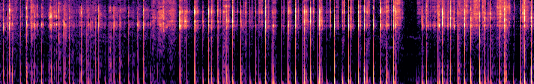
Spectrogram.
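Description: Fast tapping on wooden blocks makes a rapid run of dozens of short, dry knocks with almost no ring. A low thump sits under each tap, topped by a bright click. The tapping stops briefly near the five-second mark, then carries on.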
